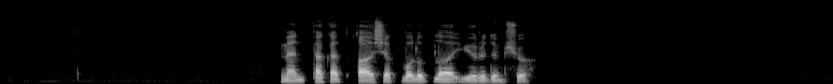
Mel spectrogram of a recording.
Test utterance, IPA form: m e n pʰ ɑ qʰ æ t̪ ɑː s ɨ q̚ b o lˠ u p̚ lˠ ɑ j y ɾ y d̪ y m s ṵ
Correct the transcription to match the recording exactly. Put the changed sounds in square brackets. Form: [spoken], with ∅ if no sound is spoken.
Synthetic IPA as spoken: m [ɛ] n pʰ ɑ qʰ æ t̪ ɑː [ʃ] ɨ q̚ b o lˠ u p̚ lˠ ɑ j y ɾ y d̪ y m [ʃ] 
